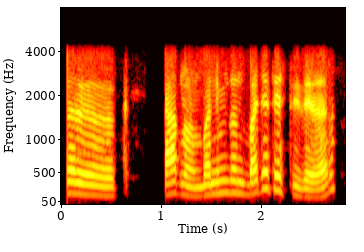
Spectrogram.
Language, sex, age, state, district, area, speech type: Kannada, male, 30-45, Karnataka, Dakshina Kannada, rural, conversation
